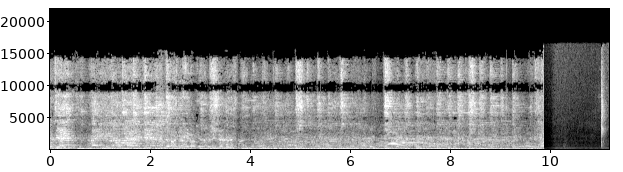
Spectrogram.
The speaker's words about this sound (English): Obviously, from the video, the crowd going crazy. They and that joint jumping off trash cans.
